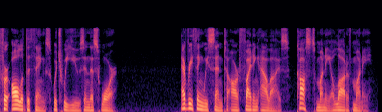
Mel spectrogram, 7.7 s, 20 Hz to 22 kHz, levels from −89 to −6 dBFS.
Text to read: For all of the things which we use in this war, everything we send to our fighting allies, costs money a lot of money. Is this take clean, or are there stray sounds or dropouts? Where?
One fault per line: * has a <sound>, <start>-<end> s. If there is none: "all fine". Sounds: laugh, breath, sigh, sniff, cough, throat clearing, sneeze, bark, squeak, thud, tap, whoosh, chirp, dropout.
all fine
